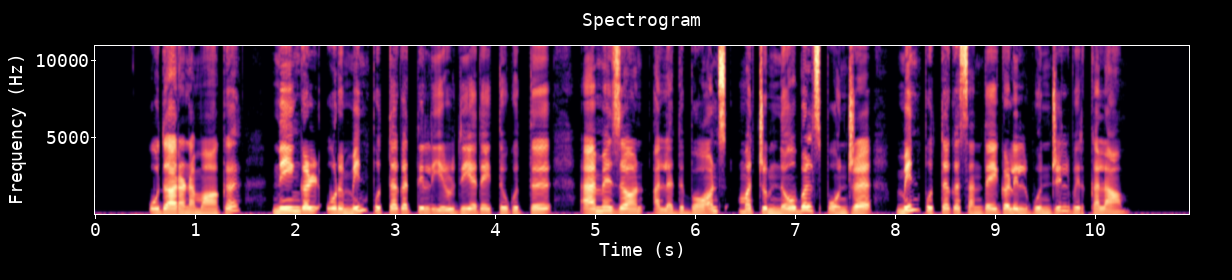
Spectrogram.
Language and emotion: Tamil, neutral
